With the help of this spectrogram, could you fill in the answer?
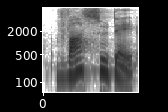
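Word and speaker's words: Vāsudeva: look i know what was it with a long a or a short a it was with the long a so with the long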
